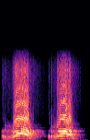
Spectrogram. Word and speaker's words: wrong: এরপরে যদি আমরা দেখি আর একটা ওয়ার্ড, তাহলে WRONG রং রং, তাহলে দেখো ওখানে কিন্তু আমরা ডাব্লিউ এর উচ্চারণকেও কিন্তু বিলোপ করে দিয়েছি।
